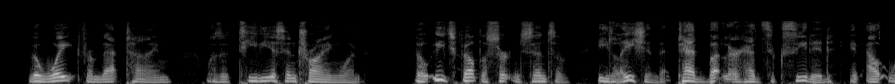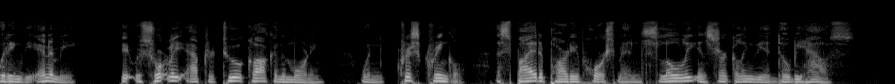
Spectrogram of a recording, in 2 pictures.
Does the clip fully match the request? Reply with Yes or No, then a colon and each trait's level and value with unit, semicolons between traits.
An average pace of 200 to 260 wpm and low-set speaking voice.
No: average, 170 wpm; low, 125 Hz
